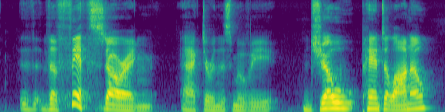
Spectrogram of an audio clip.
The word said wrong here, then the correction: Pantoliano: Pantoliano is actually how I pronounce it.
